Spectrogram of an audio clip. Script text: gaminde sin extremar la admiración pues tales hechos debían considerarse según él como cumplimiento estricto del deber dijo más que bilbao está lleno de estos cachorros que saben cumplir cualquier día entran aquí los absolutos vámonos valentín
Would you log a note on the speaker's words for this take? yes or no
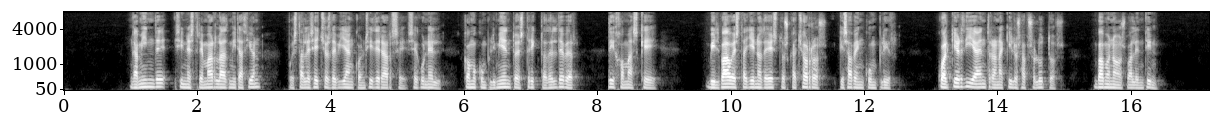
no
